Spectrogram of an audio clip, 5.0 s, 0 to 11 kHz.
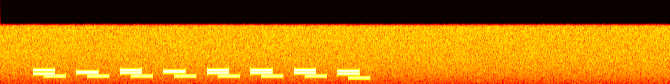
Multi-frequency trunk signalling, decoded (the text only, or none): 73868884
